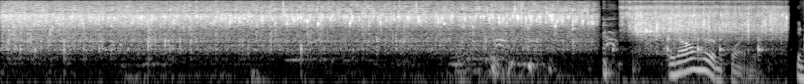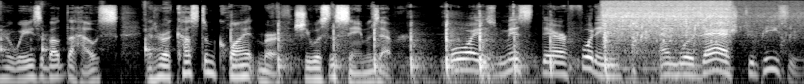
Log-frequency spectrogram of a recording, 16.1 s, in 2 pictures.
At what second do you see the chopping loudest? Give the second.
13 s.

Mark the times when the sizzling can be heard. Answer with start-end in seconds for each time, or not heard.
0.0-7.9, 14.0-16.0.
